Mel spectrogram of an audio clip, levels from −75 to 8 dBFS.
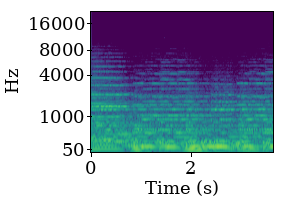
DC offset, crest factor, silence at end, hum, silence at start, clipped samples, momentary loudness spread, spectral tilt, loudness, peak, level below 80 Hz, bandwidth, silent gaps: under 0.1%; 12 dB; 0 s; none; 0 s; under 0.1%; 3 LU; -8 dB/octave; -16 LUFS; -2 dBFS; -24 dBFS; 7 kHz; none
